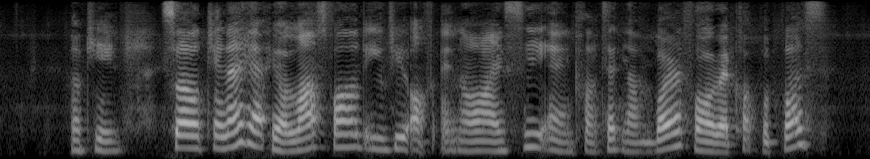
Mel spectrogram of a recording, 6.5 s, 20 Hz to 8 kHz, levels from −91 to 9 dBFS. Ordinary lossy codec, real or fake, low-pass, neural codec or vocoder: none; fake; none; codec, 16 kHz, 1 kbps, FreqCodec, larger model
